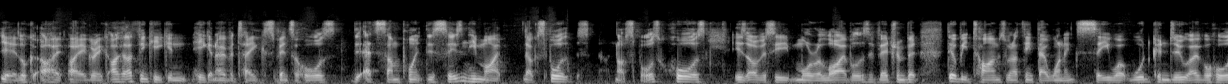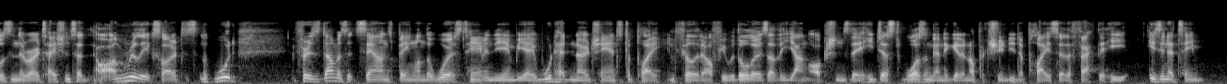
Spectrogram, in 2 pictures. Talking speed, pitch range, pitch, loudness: 265 wpm, 100-110 Hz, 105 Hz, -17 LUFS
